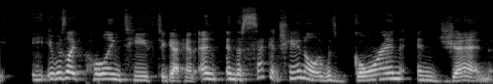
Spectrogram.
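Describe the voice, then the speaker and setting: This woman's pitch rises and falls over a very wide range. She talks at a moderate pace. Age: 40s. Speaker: content creator and author. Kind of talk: casual interview chat.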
